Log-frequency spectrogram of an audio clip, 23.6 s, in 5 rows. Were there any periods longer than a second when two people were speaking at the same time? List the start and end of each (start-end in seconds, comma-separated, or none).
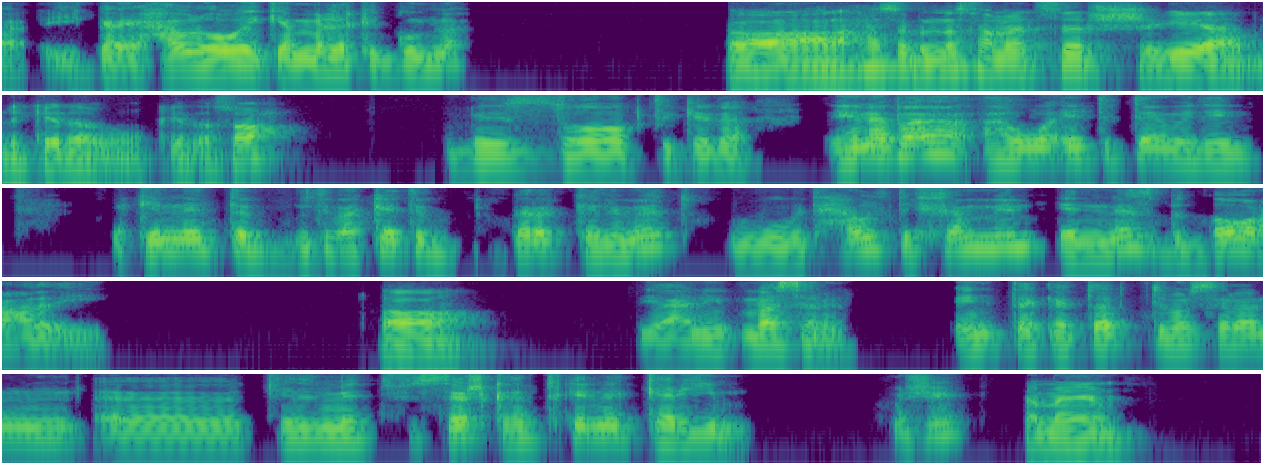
none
